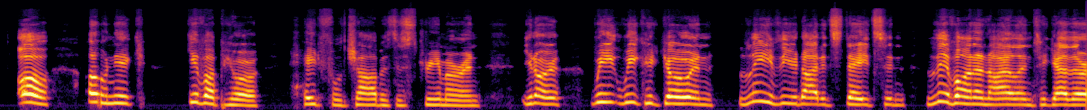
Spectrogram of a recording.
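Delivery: flirty, tempting voice. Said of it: "try and, like, honey trap him and be like".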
